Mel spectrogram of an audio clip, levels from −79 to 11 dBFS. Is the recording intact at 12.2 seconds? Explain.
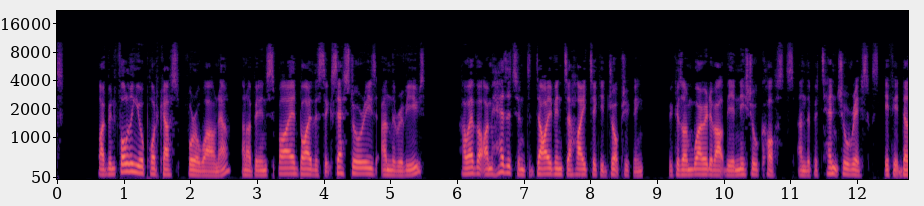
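No. At 12.2 s the speech carries the MP3 compression damage heard across the whole clip, likely from encoding at a low bitrate around 40 kbps. Starved of bits, the encoder drops weak frequency lines frame by frame, giving watery, swirly sibilants. A spectrogram shows flickering gaps in the frequency content.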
